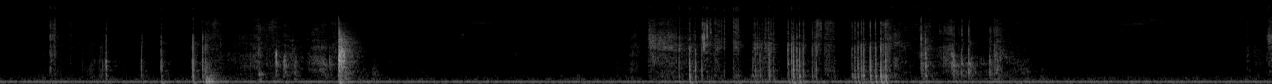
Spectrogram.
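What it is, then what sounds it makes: Paper book pages scratched. Long acrylic nails on a flat hand rub and scratch the printed paper pages of a large open hardcover book lying on a table. Soft papery scratches and rustles come and go, with a couple of sharper nail clicks early on and a denser stretch of brushing strokes in the middle. A steady low hum runs underneath throughout.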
